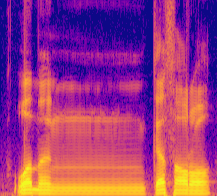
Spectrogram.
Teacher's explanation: নুন সাকিনের পরে কাফ ইকফার হরফ এখানে ইকফা গুন্না করতে হবে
